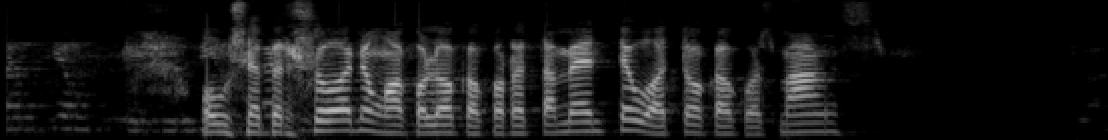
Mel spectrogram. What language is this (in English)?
Galician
